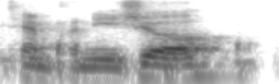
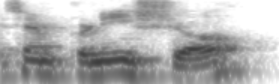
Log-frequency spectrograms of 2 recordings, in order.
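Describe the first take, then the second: First: The double L sounds like 'y'. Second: The double L sounds like 'sh'. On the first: It follows the Mendoza way of speaking. "they're a bit closer to the Spanish um, pronunciation" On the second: It follows the Buenos Aires way of speaking. "we go shh with the double L"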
